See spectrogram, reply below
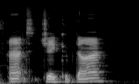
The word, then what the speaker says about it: Jacob Dyer: Okay, so if you want to follow me, my personal Twitter is @JacobDyer. Which is spelled like Jacob, and then the surname is D-Y-E-R. Some people had trouble with my surname.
